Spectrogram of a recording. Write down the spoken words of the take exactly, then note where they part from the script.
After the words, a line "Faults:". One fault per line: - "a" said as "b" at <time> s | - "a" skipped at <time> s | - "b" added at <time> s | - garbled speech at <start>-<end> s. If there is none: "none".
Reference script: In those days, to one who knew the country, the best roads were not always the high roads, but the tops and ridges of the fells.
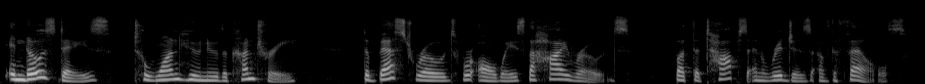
In those days, to one who knew the country, the best roads were always the high roads, but the tops and ridges of the fells.
Faults:
- "not" skipped at 4.8 s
